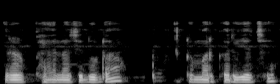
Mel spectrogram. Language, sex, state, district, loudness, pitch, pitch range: Bengali, male, West Bengal, Malda, -22 LUFS, 110 Hz, 110-135 Hz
